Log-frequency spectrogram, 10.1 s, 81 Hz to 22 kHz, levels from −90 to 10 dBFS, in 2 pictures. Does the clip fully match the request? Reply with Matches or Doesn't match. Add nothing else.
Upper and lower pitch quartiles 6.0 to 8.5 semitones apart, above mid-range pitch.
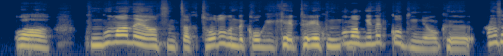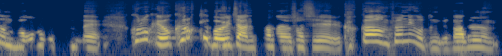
Matches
